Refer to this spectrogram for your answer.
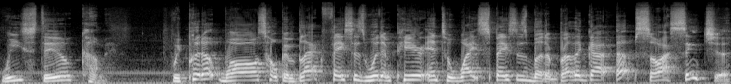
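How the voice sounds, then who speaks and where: Over noticeable background noise, a man with a high pitch talks at a moderate pace, keeping his loudness very even and his pitch variation ordinary. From Los Angeles area, Southern California. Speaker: spoken word poet, teacher. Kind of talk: spoken word performance. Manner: rhythmic, emphatic.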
